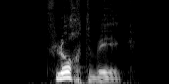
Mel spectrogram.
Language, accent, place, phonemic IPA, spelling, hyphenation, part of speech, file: German, Germany, Berlin, /ˈflʊxtˌveːk/, Fluchtweg, Flucht‧weg, noun, De-Fluchtweg.ogg
- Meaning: escape route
